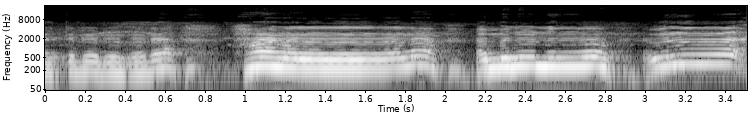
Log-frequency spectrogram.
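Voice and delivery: loud hammed-up panicky la-la babbling with a laugh; mock freakout babble. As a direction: babble like someone losing it, half laughing.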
